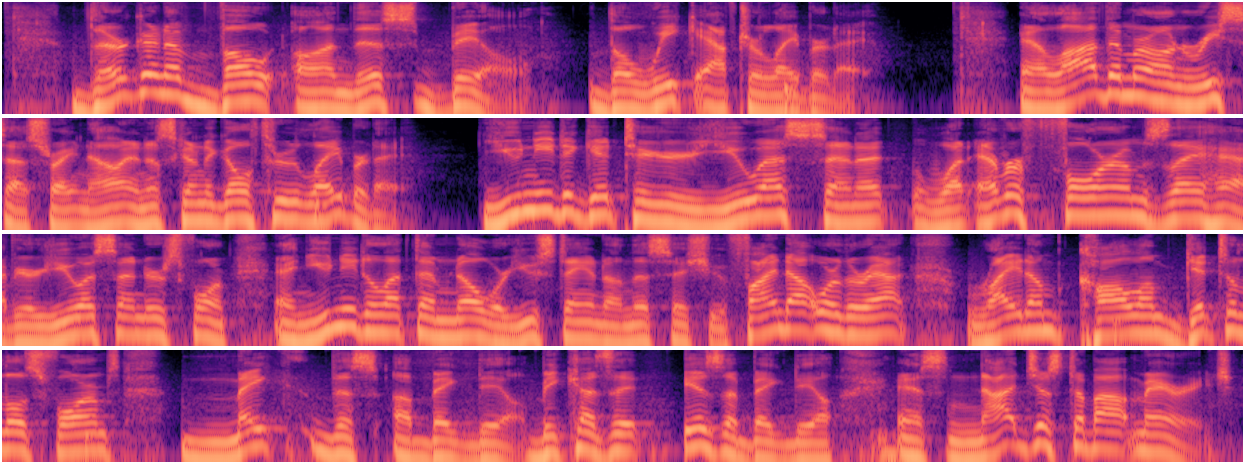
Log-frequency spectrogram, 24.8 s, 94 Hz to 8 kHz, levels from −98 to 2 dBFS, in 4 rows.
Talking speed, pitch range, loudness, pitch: 215 wpm, 115-155 Hz, -20 LUFS, 135 Hz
